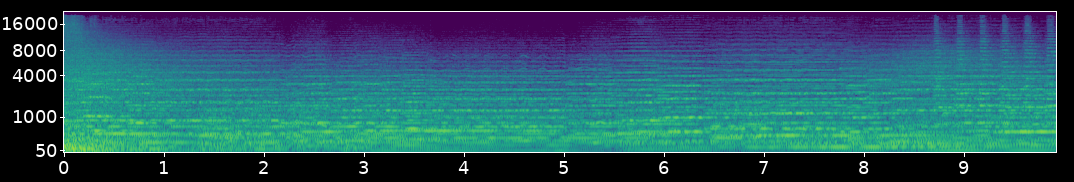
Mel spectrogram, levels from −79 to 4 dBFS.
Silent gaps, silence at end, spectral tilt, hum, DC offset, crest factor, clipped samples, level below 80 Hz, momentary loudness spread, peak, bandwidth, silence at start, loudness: none; 0 s; -4.5 dB/octave; none; under 0.1%; 16 dB; under 0.1%; -32 dBFS; 4 LU; 0 dBFS; over 20 kHz; 0 s; -16 LUFS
